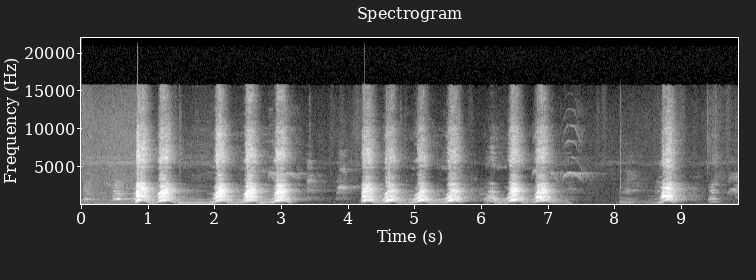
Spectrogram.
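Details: Moksi, a female dog in Suriname, barks from her outlook spot first thing in the morning to tell the neighbourhood she is there; sharp barks come in quick bursts of two to four, with short pauses between volleys.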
